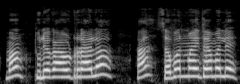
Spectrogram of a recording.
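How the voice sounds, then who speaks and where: A woman's voice: extremely high pitch, fast, bright, forceful tone, dry recording, clean studio sound. A woman with a Vidarbha Marathi accent playing a scolding village farmer who nags and keeps tagging questions onto every line, in a comedy sketch. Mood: accusing. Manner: nagging, repeats demands, keeps tagging "हा?". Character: scolding village farmer man guarding his field.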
